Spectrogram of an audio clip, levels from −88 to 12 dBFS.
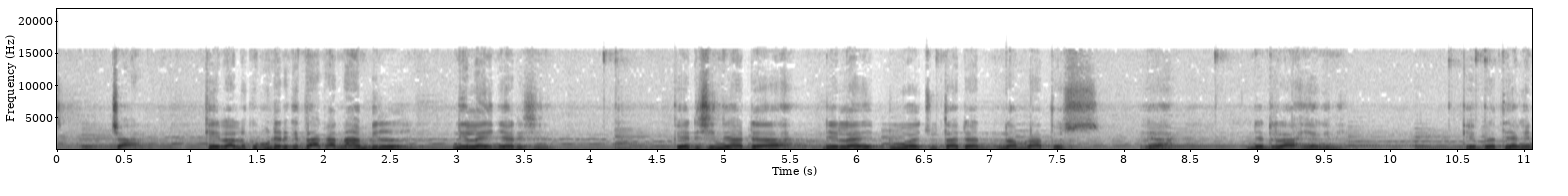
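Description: Throughout, the level pumps with a gain swing of around 10 dB, so loud and quiet passages sit unnaturally close in level and the audio sounds squashed and breathing. This gain pumping is likely caused by the input gain being set far too high for the microphone, with a fast limiter or compressor repeatedly clamping the level on each peak.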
